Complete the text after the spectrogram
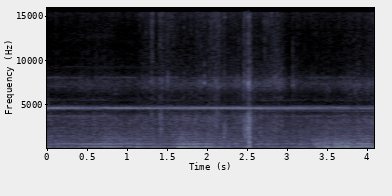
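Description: Bees buzz softly.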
